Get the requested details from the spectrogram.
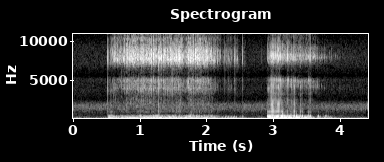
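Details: Rescue dog snoring in the morning: two low, rumbling, fluttering breath sounds with a pause between them.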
